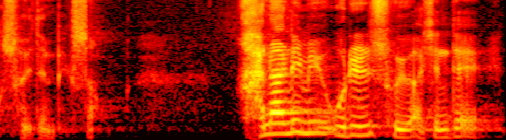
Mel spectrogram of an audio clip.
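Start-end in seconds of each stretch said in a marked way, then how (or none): 0.0-0.7 much softer echo; softly echoed. Shown as a demonstration. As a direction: let it fall to a hush.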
